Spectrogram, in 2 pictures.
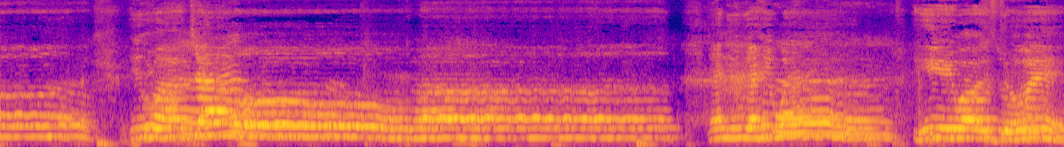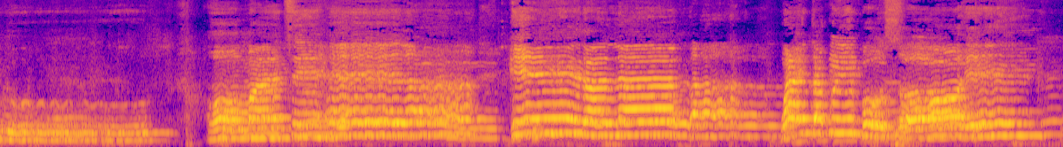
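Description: A woman singing unaccompanied in long, drawn-out phrases of held and sliding notes, with short breath pauses between phrases.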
